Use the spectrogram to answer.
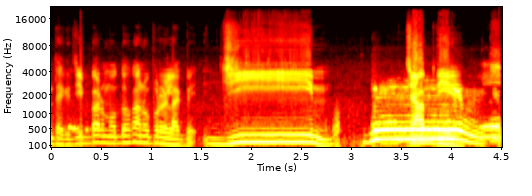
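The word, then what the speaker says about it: ج: শক্ত জিহ্বার মধ্যখান থেকে জিহ্বার মধ্যখান উপরে লাগবে জিম চাপ দিয়ে খ খ খ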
